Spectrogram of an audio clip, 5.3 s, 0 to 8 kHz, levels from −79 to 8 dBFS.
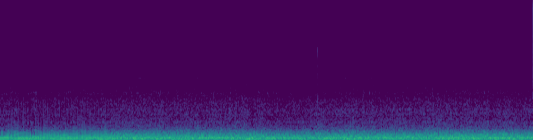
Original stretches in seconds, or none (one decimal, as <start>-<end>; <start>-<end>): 1.1-5.3

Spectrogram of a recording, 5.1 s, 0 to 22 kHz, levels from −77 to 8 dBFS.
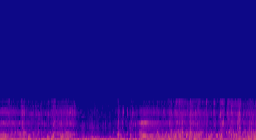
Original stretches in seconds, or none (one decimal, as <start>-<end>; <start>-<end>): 0.0-5.1

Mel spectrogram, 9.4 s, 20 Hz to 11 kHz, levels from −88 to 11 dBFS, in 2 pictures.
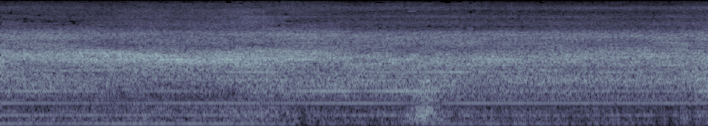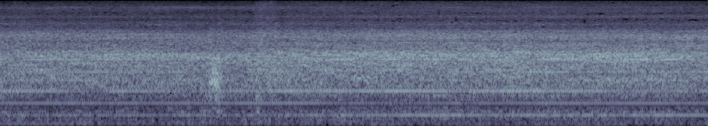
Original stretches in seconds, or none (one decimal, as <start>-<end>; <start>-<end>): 0.0-9.4

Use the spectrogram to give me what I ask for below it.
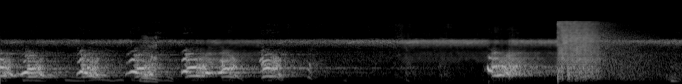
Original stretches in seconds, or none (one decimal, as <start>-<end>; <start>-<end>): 0.0-2.0; 2.6-4.0; 6.0-6.8

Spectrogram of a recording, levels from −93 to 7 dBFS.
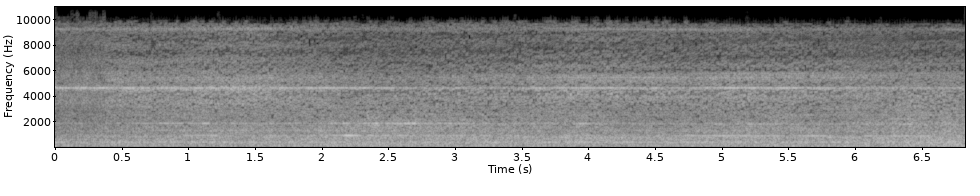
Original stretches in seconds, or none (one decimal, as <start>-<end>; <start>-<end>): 0.0-6.8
